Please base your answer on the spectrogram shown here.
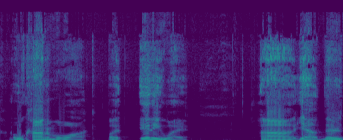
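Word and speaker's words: Oconomowoc: So, if if you saw it spelled, you probably would have no idea how to pronounce it, but now you do because you're listening to me telling you how to say it. And it is Okconam walk.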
